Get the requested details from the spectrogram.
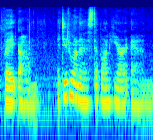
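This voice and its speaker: This woman talks at a fairly slow pace. Noticeable noise sits in the background. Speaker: scrapbooking youtuber. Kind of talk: craft tutorial. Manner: casual, many filler ums.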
